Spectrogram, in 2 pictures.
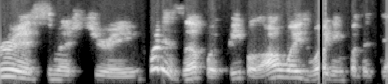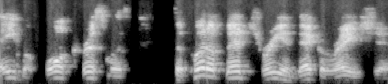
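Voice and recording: The background stays quiet. A natural voice reads a text aloud.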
